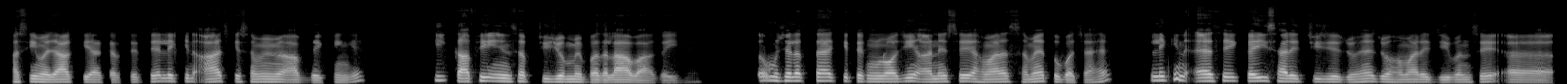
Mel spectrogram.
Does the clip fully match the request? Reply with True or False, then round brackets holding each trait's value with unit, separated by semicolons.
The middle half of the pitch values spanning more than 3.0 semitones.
True (4.2 semitones)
